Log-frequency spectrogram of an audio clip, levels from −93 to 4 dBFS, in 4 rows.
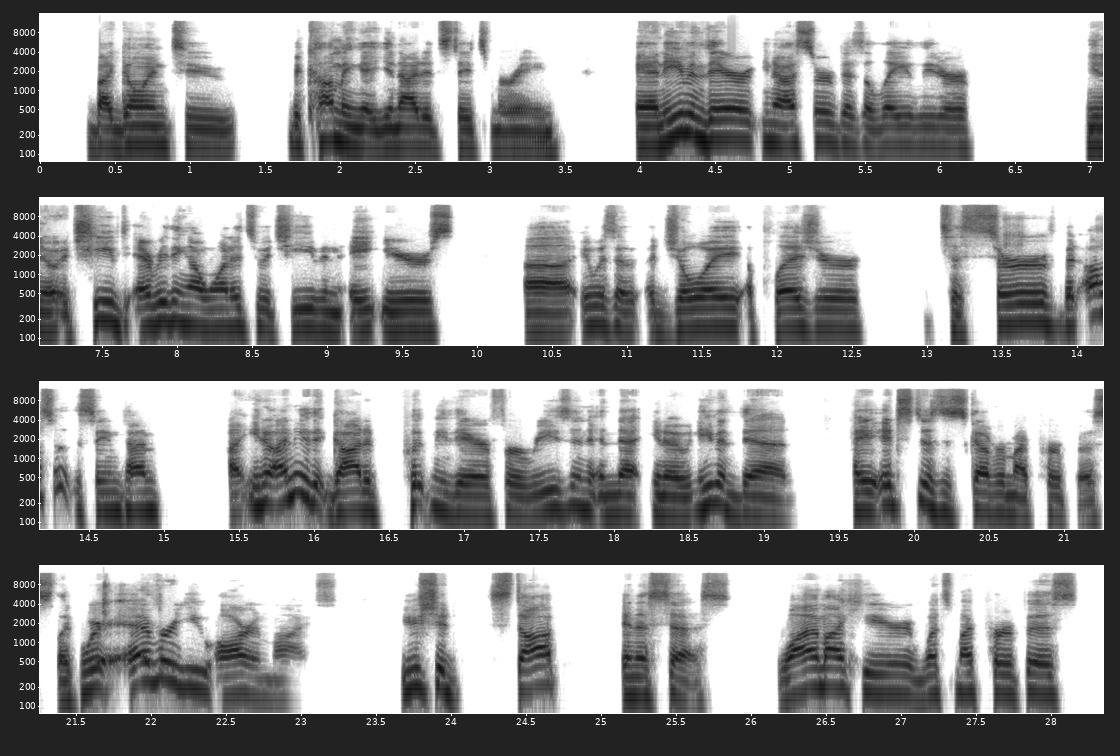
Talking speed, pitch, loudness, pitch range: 195 wpm, 145 Hz, -14 LUFS, 130-160 Hz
